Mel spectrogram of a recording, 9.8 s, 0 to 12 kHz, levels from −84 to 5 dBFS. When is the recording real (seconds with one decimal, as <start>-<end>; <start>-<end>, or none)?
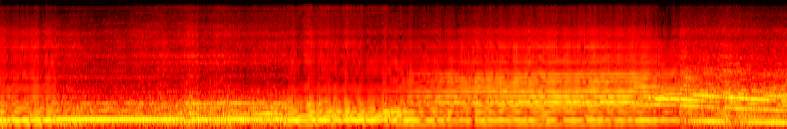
0.7-3.6; 8.5-9.8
